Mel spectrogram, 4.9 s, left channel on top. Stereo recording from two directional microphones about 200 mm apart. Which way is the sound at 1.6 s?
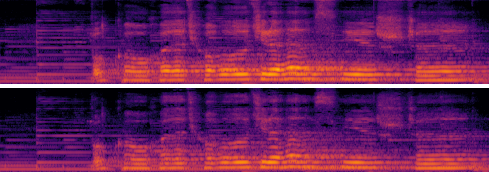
15° right (ahead or behind).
